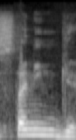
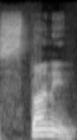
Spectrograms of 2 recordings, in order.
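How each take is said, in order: First: A hard g sound is pronounced at the end. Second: No hard g sound is heard at the end. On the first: The speaker calls it wrong. "We don't say stunning" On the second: The speaker calls it right. "we don't often pronounce G"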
